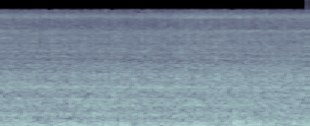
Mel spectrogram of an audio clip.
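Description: MINI Cooper S Clubman's turbocharged four-cylinder engine running steadily at low speed as the car rolls slowly across gravel.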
